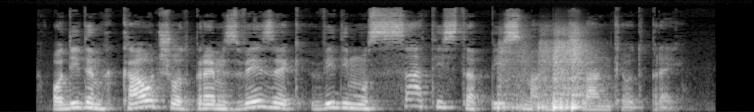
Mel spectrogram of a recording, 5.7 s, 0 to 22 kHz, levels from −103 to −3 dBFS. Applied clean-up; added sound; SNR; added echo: none; Snare drum; -2 dB; none.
